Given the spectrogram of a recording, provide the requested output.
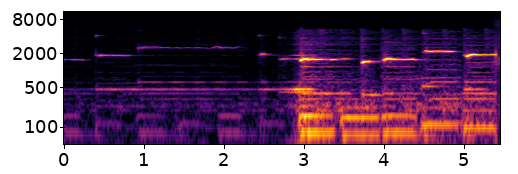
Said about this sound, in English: Dude, his whole channel is just him whistling. Right, here we go. Like, so this is the the whistler introduction.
